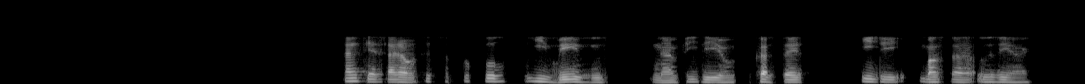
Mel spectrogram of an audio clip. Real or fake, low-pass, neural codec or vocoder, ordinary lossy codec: fake; 3.6 kHz; codec, 16 kHz, 0.8 kbps, ZipCodec; none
